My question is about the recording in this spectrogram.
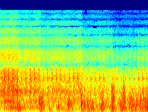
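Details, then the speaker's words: Arno Versátile fan shaking like a tractor, during blade balancing with a clip weight: rough, uneven rattling drone with irregular thumps; the weight on this blade makes it shake even more than the first blade tried, so it's the wrong blade. "Olha só como está trepidando mais ainda. Essa ainda está pesando mais do que a primeira que eu comecei."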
